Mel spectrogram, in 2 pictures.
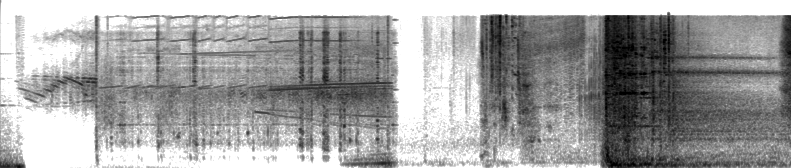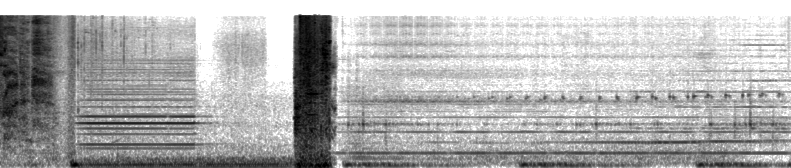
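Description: Film soundtrack of tense music broken by several sudden loud crashes, the loudest about nine seconds in, with a brief silence just before.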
